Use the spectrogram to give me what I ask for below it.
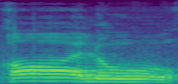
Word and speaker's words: قالوا: وإذ قالوا، قالوا آخرها واو ساكنة، لا تغرنكم الألف التي بعد الواو، هذه تكتب ولا تلفظ، وجودها كعدمها.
